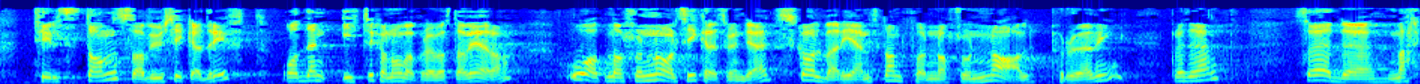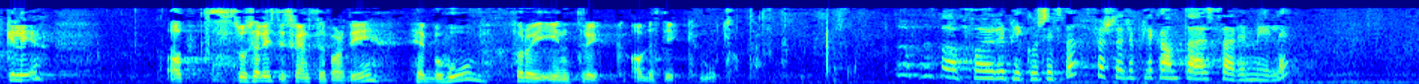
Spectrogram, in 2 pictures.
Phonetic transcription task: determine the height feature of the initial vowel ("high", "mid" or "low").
high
